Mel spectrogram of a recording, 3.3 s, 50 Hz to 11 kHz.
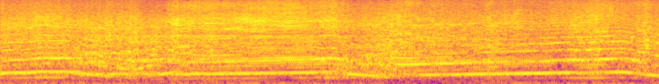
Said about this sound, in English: driving data, collected in 1989, combined with various engine tones collected today from the same Formula One machine, brings back 1 minute and 38.041 seconds from 24 years ago.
